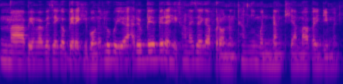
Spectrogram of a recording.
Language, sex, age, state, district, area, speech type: Bodo, male, 18-30, Assam, Kokrajhar, rural, spontaneous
